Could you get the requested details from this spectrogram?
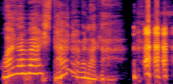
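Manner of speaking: mock-bewildered man just waking from a coma; confused coma patient. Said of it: "and he's like".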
